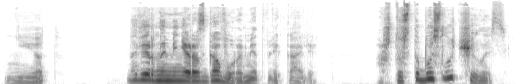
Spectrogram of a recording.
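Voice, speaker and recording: A woman voicing a calm, knowing grown male leader who talks in a quietly ironic way. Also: fairly low pitch, normal speed, dry recording, clean studio sound, voice pushed up.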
